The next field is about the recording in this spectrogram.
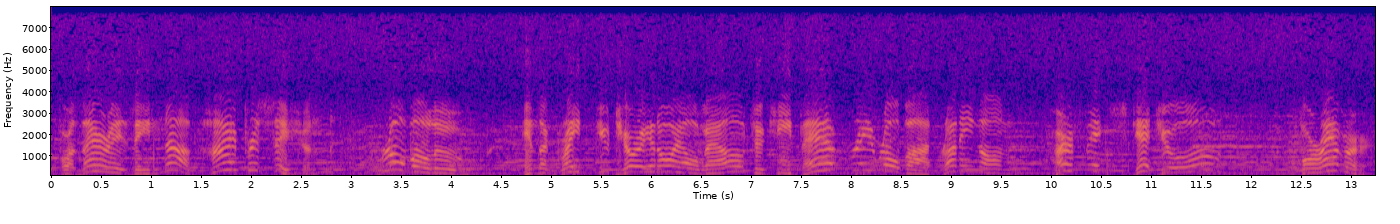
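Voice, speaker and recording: A man's voice: extremely high pitch, sing-song, slow pace, poor audio. A man giving a theatrical, emphatic dramatic reading of an old-fashioned children's adventure, with music under his voice. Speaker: narrator, live stream host.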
